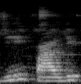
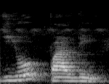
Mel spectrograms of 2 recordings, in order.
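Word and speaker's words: jeopardy: इसी प्रकार जे इ ओ पी ए आर डी वाई यानी क्या? इसे जी पालडी पढ़ेंगे ना कि जिओ पालदी यानी ओ जो है साइलेंट है।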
